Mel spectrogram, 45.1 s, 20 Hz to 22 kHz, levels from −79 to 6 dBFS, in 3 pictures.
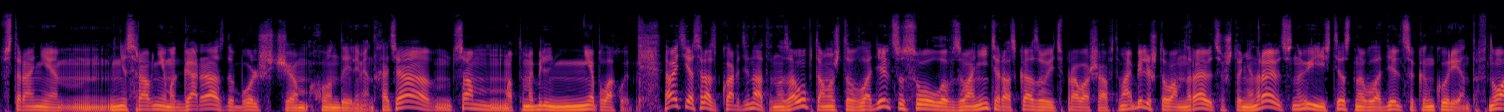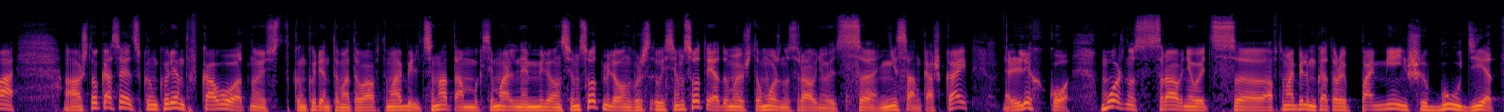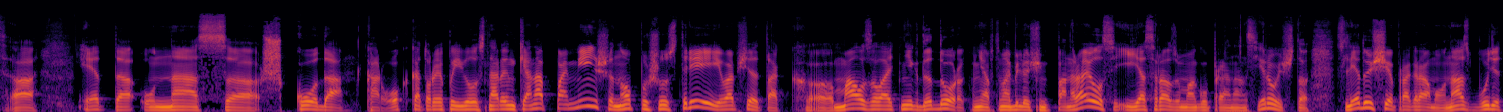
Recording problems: none

